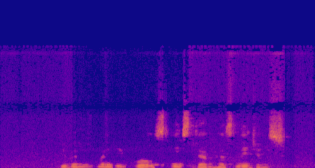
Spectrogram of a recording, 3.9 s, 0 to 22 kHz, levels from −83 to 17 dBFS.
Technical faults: speech suppressed in double talk; other side's voice leaking through

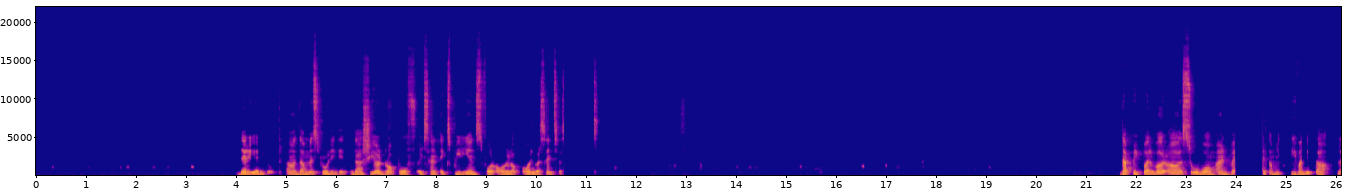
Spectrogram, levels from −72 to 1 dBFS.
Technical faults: playback stall; time-compressed catch-up

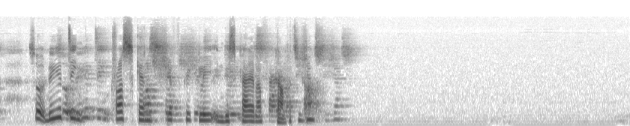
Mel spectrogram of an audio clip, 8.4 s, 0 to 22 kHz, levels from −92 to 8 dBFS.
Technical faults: echo with no canceller

